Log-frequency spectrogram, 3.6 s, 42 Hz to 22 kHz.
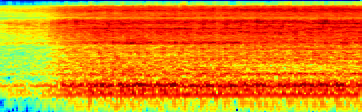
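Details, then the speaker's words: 1967 Ford Mustang running for the first time on a new American Autowire harness: smooth, even idle with a steady low rumble, no misses or knocks; ignition and neutral safety switch confirmed working. "But she's running. It means the ignition part is all good. It means the neutral safety switch is all good. So, yay. I'm happy to get her purring again."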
